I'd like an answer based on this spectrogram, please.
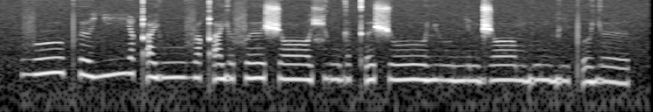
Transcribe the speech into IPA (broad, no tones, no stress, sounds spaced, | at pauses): v oː pʰ əː ʎ iː qʼ ə j uː v o qʼ ɐ j ə f əː ʃ ɔː ɕ u ŋ ɡ ɐ kʼ ə ʃ oː lʲ uː ɲ ə n d͡ʒ ɔː m b u m b i pʼ o j əː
